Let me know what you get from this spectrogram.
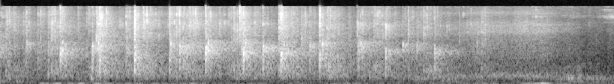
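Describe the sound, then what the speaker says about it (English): An audience claps in a moderate, rhythmic burst of applause that gradually thins out and fades away. "A round of applause, please, for Arthur."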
